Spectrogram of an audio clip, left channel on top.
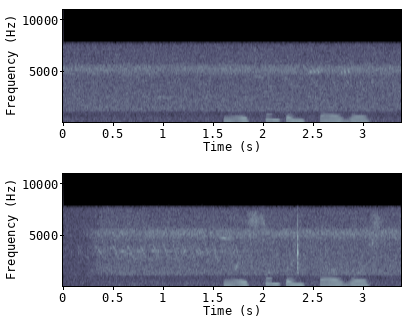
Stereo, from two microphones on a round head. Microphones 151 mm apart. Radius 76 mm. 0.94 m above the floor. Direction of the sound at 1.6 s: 70° right (ahead or behind).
